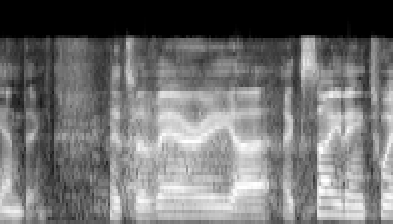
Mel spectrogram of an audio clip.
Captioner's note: laughter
